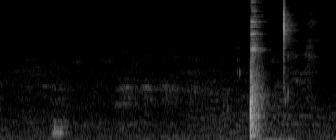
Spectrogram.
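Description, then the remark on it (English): Glasses clink together in a toast: one bright clink followed a moment later by a lighter second tap, over a quiet room with faint background murmur. “Cheers to that.”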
